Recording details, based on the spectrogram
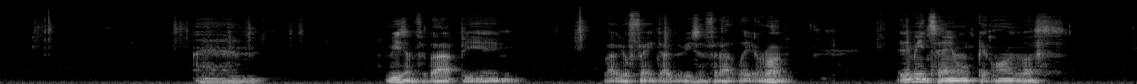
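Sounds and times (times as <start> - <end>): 
playing cards being shuffled: 0.3 - 3.9, 5.6 - 7.0, 8.3 - 9.3
speech: 3.9 - 5.3, 6.0 - 8.0, 9.0 - 10.7.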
